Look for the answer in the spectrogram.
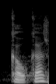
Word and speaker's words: Cauca: Cauca, je prononce bien, c'est juste ça.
